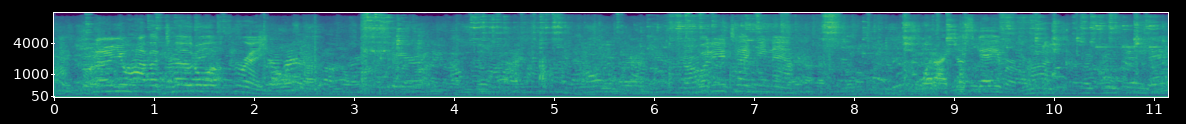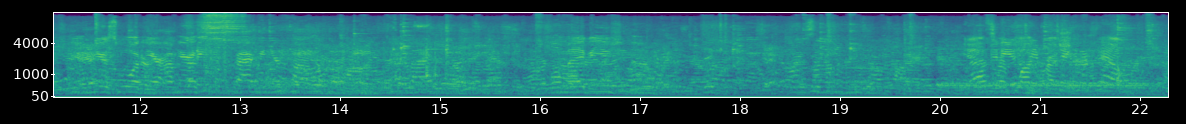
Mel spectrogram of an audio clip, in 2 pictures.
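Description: A crowd murmurs and chatters in a busy, echoing room.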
